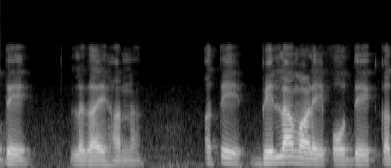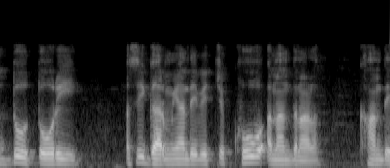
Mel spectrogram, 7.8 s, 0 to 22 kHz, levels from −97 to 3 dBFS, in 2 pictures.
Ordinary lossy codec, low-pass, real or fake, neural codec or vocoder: Opus, 24 kbps; 7.2 kHz; real; none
